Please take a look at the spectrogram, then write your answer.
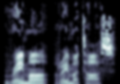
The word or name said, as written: ῥημα, ῥηματος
